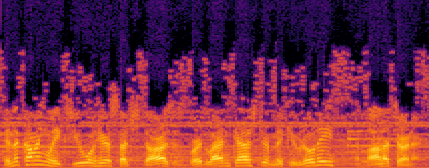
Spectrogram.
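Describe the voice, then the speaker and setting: A man's voice: fairly high pitch, big pitch swings, quick pace. An American man announcing in polished, emphatic 1940s radio commercial style. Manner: polished, emphatic salesman delivery. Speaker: announcer and sponsor pitchman. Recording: tinny 1940s radio recording, faint music.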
